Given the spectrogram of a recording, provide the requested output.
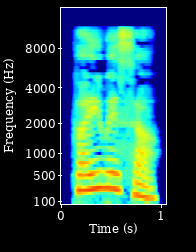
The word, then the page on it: ಗವಿಸು: Kannada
